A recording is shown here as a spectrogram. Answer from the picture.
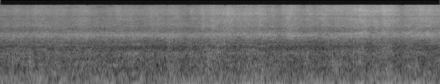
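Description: Freight train of covered hopper cars rolling past close by: a steady low rumble of steel wheels on the rails.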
